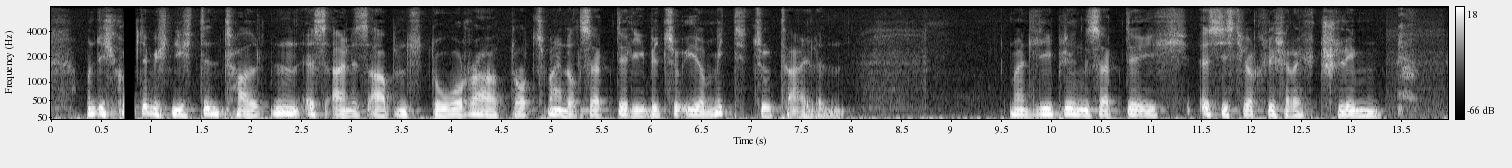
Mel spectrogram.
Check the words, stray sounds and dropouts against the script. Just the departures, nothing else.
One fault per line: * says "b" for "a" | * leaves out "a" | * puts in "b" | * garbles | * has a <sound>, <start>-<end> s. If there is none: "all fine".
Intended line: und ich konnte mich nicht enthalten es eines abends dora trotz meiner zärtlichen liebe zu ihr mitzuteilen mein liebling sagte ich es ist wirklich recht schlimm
* has a dropout, 0.7-0.8 s
* says "sagte" for "zärtlichen"
* has a cough, 13.4-13.7 s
